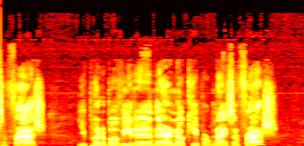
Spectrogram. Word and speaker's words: Bovita: It is Bovita, but hey, everyone says Bovita, or it's a bunch of different things.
